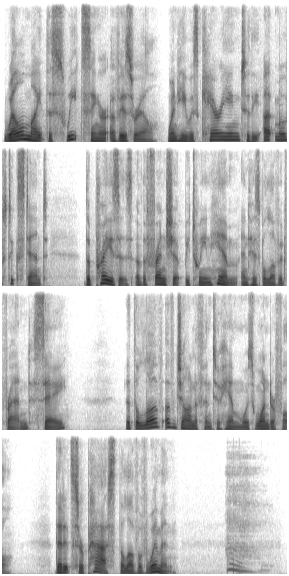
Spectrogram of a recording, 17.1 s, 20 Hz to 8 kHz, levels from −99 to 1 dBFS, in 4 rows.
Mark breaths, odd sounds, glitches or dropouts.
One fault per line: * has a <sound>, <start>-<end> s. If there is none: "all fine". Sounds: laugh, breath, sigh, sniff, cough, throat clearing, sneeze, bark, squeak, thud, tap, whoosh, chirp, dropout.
* has a sigh, 16.2-16.9 s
